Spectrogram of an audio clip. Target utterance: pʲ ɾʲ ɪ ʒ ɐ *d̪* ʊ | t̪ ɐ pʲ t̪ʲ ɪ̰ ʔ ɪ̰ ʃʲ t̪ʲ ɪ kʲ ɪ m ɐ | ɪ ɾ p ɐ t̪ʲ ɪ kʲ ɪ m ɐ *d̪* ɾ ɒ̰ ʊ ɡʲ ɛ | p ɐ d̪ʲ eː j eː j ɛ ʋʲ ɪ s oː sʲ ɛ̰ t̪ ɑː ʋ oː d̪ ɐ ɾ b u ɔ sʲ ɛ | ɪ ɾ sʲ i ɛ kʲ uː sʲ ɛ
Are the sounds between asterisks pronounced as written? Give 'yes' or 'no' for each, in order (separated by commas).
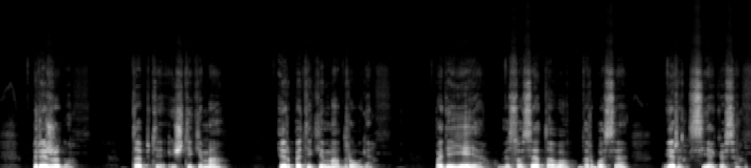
yes, yes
